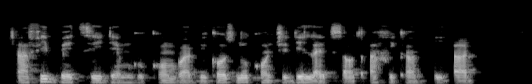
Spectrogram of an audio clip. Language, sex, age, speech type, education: Nigerian Pidgin, male, 15-29, spontaneous, tertiary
